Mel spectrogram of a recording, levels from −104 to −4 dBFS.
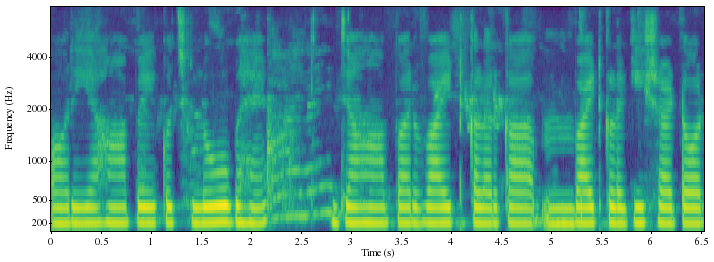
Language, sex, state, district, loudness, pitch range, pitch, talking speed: Hindi, female, Chhattisgarh, Bilaspur, -15 LUFS, 200-205 Hz, 205 Hz, 155 wpm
